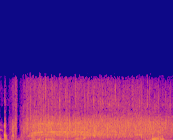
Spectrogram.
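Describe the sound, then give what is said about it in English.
An audience breaks into steady, dense applause for the comic book Book and World number one after a few sharp opening claps, the crackling clapping holding at a strong, even level with faint crowd murmur beneath. “Applause one more time.”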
